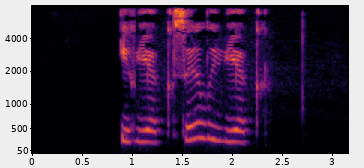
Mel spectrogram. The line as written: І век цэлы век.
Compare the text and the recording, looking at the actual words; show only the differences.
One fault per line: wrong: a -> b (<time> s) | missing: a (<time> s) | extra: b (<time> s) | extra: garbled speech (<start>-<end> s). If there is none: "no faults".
no faults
